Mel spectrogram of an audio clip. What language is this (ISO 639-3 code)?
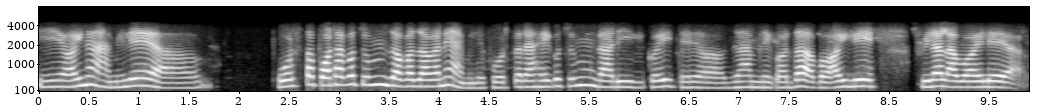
nep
